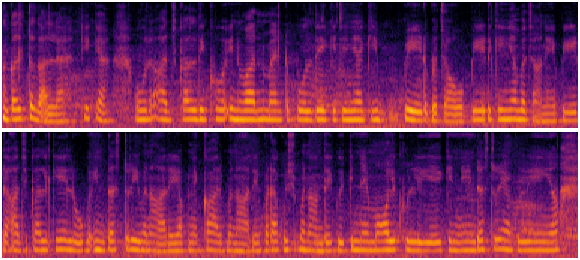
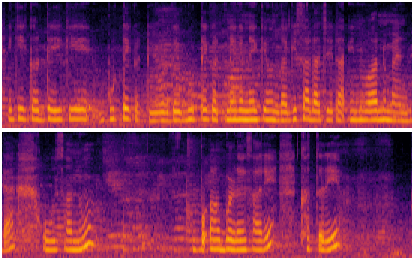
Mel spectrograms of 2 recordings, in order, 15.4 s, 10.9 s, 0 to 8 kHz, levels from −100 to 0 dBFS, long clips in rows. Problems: none marked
